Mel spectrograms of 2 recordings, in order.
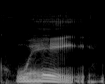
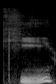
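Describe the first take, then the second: First: The word starts with a kw sound. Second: The word starts with a plain k sound. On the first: The speaker calls it right. "It's Quay" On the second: The speaker calls it wrong. "Not key"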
